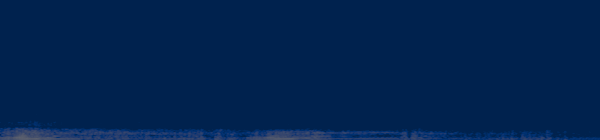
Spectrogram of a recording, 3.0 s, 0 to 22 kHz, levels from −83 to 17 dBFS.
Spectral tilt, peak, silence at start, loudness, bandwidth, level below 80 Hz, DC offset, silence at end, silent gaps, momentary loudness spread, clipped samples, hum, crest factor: -6 dB/octave; -38 dBFS; 0 s; -61 LUFS; 6.2 kHz; -74 dBFS; under 0.1%; 0 s; none; 14 LU; under 0.1%; none; 20 dB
